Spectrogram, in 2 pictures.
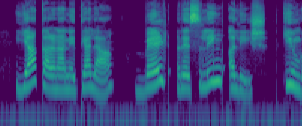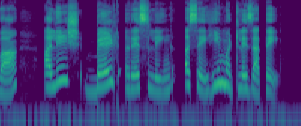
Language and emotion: Marathi, neutral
